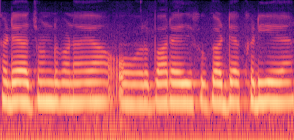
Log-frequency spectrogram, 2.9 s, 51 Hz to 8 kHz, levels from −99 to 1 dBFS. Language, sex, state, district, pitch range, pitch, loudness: Marwari, female, Rajasthan, Nagaur, 200-205 Hz, 205 Hz, -12 LUFS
